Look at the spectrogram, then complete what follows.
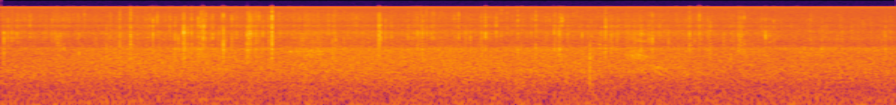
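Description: Grated potato frying in olive oil in a pan over a campfire: a steady sizzle with scattered small crackles and pops.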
